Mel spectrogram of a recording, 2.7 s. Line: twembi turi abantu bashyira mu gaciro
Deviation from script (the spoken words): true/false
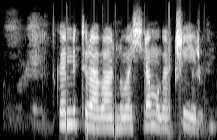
false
